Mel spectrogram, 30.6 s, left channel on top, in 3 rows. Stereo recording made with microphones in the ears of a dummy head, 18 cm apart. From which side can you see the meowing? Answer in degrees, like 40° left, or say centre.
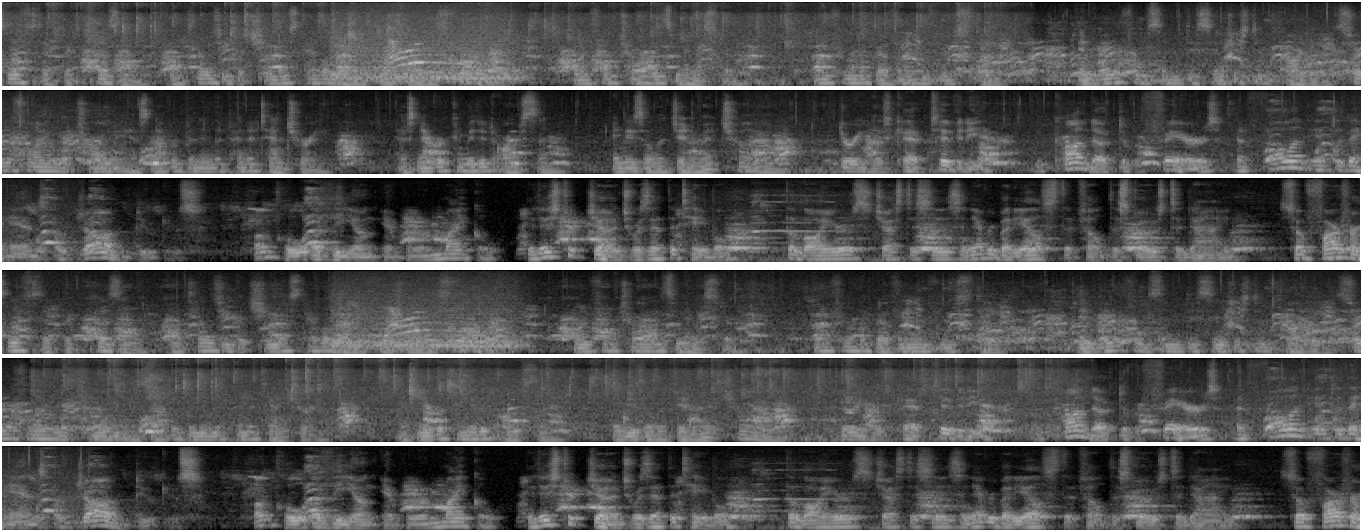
40° left.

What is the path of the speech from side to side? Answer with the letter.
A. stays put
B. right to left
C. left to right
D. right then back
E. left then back
D.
